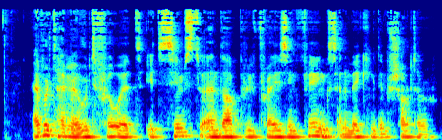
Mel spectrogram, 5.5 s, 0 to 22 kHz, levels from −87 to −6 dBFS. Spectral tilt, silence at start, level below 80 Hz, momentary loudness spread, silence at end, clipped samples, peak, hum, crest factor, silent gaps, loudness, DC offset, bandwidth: -5 dB/octave; 0.05 s; -44 dBFS; 7 LU; 0.05 s; under 0.1%; -2 dBFS; none; 18 dB; none; -19 LUFS; under 0.1%; 17 kHz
